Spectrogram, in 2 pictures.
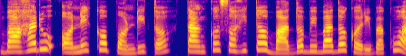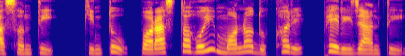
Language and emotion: Odia, neutral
